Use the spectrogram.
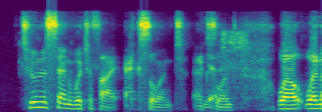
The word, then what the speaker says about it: Tunafishsandwichify: Tunafishsandwichify. Tunafishsandwichify.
